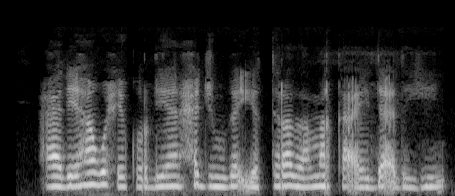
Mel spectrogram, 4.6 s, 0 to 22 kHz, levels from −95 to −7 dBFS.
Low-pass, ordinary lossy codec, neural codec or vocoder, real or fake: 19.8 kHz; AAC, 32 kbps; vocoder, 44.1 kHz, 128 mel bands every 256 samples, BigVGAN v2; fake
